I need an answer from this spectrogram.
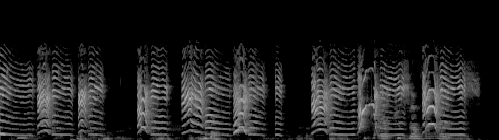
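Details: A dog howling indoors in a small room: a series of high, wavering, rising-and-falling howls with bright harmonics, broken by short pauses and repeated across the whole stretch.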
